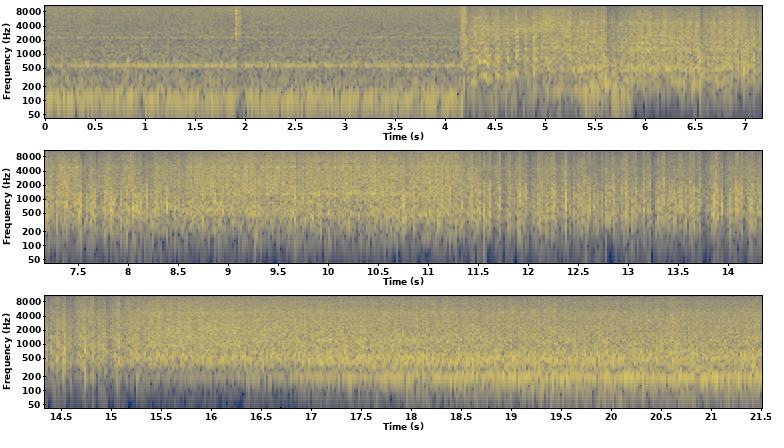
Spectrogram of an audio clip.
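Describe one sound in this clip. A car engine idles with a steady rumble.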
